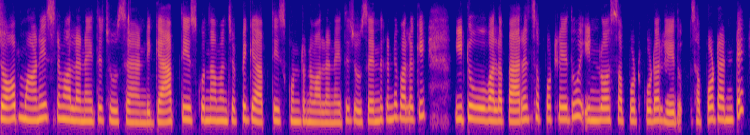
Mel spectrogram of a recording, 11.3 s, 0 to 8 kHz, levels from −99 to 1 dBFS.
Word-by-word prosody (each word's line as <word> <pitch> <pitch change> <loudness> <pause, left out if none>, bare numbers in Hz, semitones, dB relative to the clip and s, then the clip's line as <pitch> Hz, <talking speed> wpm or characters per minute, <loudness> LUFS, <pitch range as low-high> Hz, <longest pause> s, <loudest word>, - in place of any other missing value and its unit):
Job 255 +1 +5
మానేసిన 245 +4 +1
వాళ్ళనైతే 225 -2 +2
చూసాయండి 195 -3 -1
gap 200 +2 +3
తీసుకుందామని 230 -2 +1
చెప్పి 230 +3 0
గాప్ 205 -3 +2
తీసుకుంటున్న 210 -1 -2
వాళ్ళనైతే 190 +2 -3
చూసా. 205 -2 -3
ఎందుకంటే 240 +4 -1
వాళ్ళకి 245 +4 0 0.6
ఇటు 250 +2 +2 0.3
వాళ్ళ 220 -1 +4 0.2
ప్యారెంట్స్ 240 +7 +1
సపోర్ట్ 250 0 -5
లేదు, 240 +3 +1 0.2
ఇన్ 225 -1 +2
లాస్ 230 -1 +1
సపోర్ట్ 215 -1 -2
కూడా 215 +1 +3
లేదు. 185 -1 0 0.2
సపోర్ట్ 235 +4 0
అంటే 235 +5 +1
225 Hz, 135 wpm, -27 LUFS, 205-240 Hz, 0.6 s, Job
